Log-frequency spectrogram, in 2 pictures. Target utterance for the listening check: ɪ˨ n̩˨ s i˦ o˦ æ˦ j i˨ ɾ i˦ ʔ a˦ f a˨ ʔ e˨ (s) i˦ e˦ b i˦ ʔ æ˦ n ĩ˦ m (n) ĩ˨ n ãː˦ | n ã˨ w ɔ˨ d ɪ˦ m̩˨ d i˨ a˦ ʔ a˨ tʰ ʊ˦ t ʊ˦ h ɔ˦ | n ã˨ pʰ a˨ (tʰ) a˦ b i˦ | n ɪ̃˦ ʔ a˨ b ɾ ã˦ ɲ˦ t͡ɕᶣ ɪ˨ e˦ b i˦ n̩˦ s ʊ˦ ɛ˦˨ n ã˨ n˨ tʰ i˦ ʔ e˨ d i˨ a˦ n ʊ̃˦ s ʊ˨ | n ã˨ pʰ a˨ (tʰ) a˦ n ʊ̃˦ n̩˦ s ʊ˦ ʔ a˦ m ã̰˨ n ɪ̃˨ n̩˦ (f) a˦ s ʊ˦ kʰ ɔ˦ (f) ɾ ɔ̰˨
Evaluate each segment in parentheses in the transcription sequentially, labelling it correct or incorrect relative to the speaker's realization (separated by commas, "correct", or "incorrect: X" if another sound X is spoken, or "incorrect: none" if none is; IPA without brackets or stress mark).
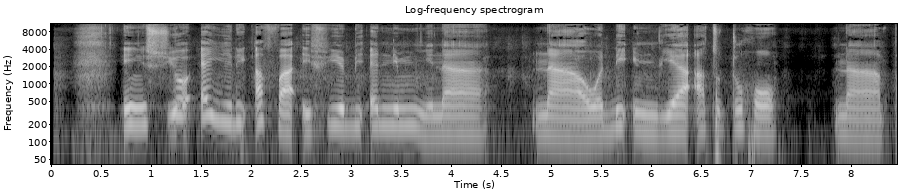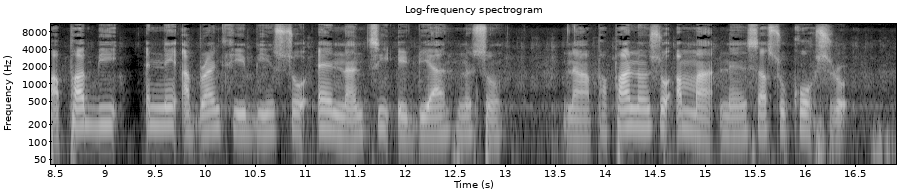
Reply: incorrect: f, incorrect: ɲ, incorrect: pʰ, incorrect: pʰ, incorrect: s, incorrect: s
